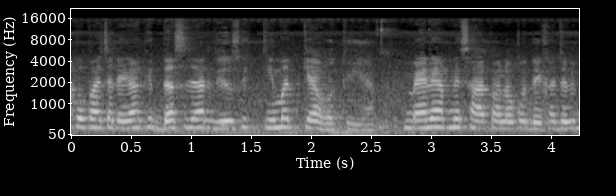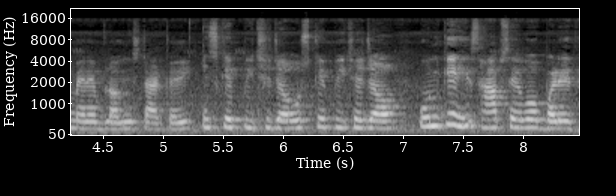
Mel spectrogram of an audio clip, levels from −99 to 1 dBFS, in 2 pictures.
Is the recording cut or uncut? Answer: cut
